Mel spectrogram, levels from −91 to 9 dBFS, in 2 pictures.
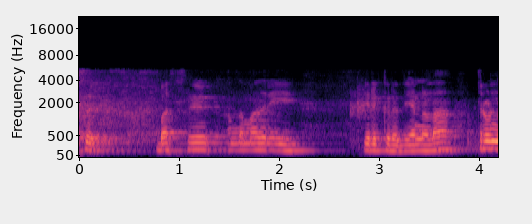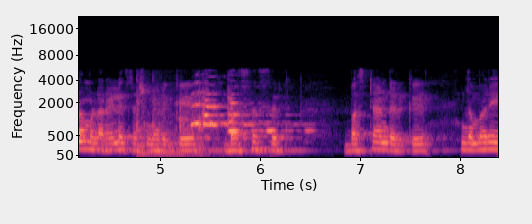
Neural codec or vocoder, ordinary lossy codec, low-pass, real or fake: none; none; 5.4 kHz; real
